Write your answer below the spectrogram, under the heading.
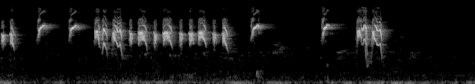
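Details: Long-tailed shrike song used as a lure to rouse other shrikes into replying and singing. Buzzy, rasping high notes run in a rapid chattering burst, then short upslurred chips with pauses between them.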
